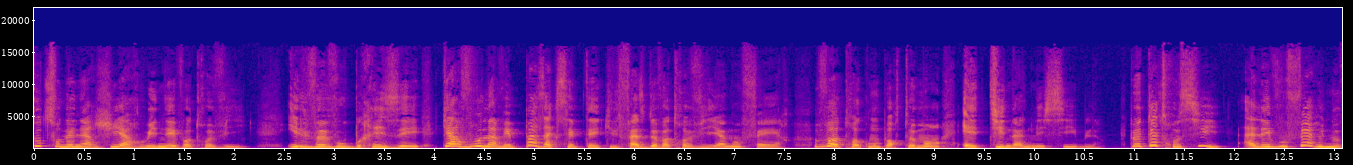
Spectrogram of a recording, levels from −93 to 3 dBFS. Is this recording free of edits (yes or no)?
no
